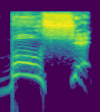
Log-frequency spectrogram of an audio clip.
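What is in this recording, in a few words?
reaction negative, male; survivor; coach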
